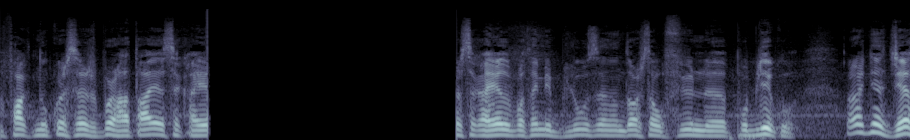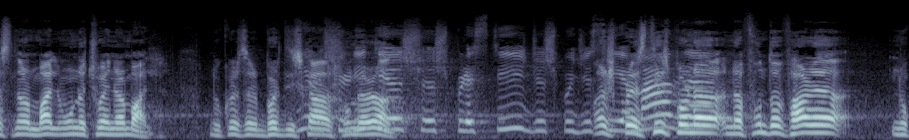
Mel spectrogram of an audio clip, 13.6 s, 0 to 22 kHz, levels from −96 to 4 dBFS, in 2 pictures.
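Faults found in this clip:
Audio dropout to silence, 1.55 to 3.42 s: sound cuts mid-flow, 1.87 s of silence, no room tone, content lost. Likely input loss upstream, with the encoder writing silence. Unlike a gate or noise suppressor, no residual floor and no fade.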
